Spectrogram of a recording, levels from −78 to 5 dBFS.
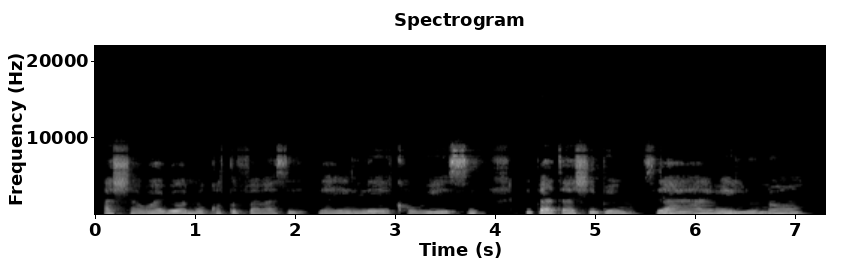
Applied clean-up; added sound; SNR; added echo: neural mask model DeepFilterNet 3.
